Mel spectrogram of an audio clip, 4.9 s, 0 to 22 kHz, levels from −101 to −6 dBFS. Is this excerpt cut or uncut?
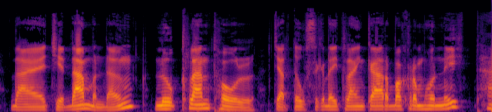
uncut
